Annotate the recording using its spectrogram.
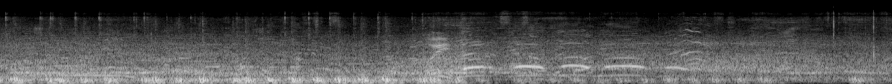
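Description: A large stadium crowd chants and sings loudly all around.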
